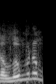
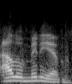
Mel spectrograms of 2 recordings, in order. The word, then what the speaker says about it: aluminium: And the question is it aluminum or is it aluminium? Which I heard the British saying it that way.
